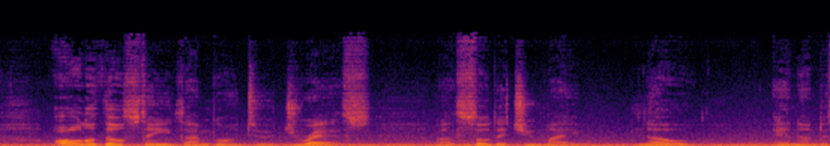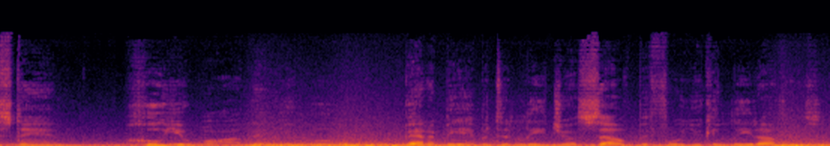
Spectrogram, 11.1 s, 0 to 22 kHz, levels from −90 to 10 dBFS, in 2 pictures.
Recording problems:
wind noise on the microphone; heavy; 8 dB below the speech

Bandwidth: 17 kHz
